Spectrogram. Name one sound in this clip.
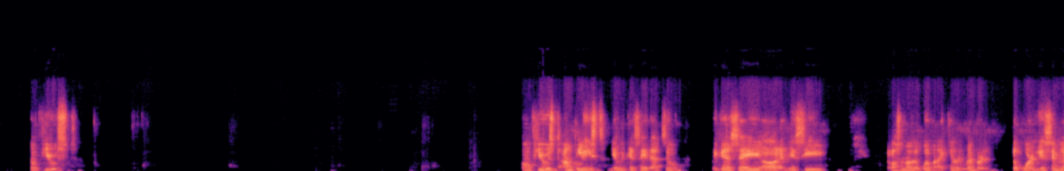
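A man speaks calmly, heard through an online call, pausing now and then.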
